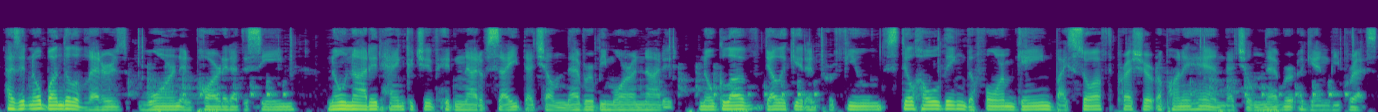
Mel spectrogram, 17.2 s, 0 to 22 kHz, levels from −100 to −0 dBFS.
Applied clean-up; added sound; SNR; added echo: classical method Wiener filter.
